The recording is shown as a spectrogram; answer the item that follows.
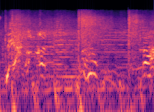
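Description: Sharp whip-like swishing strikes, a loud one at the start and another about a second in, with a man's wavering, strained cry between them.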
